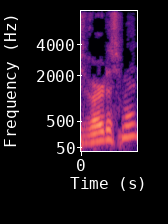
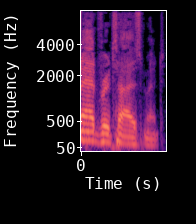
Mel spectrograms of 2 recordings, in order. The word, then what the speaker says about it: advertisement: just as an aside I like that pronunciation at virtus miss verda sment as opposed to an advertisement okay the guys are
